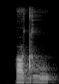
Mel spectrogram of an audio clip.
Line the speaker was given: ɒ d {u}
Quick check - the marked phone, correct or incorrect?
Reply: correct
